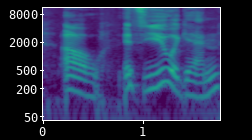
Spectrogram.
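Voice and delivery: low, slow, snooty, haughty, superior drawl. Annoyed at someone shouting across the river again, answering in a low, snooty voice. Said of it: "Handsome said in a low, snooty voice".

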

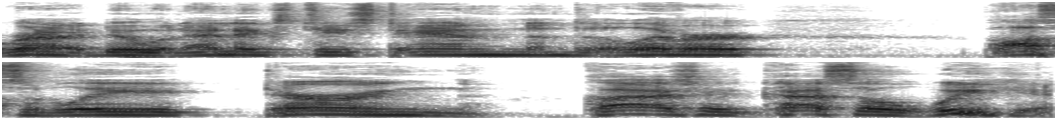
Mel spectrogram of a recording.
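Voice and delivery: put-on man's voice that strains the throat. Announcing an nxt show for clash at the castle weekend in a voice-hurting man impression. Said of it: "that makes my fucking voice hurt when I try to do a it's a man impression".

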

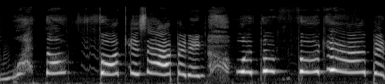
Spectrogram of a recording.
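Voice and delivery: mock piercing, very high, desperate scream of despair. Recounting a night on the couch, the speaker retells screaming up at the heavens. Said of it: "I was screaming on my couch".

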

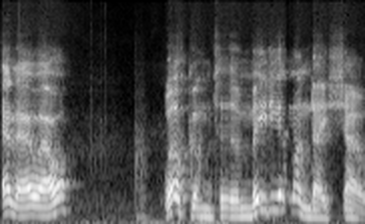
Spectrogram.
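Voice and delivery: British-sounding delivery. Restarting the show greeting to be a bit more British: put-on British accent. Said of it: "We can be a bit more British".

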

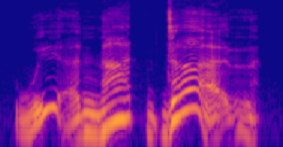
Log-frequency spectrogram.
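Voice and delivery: high, lingering voice, stretched and drawn out. Narrator voicing the nightmare dentist as it moves closer: lingering nightmare voice. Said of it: "The nightmare's voice seemed to linger in the air longer than it should".

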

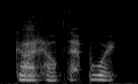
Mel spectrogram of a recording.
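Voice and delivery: hushed whisper under the breath. As the paramedics lift the boy onto the stretcher, he whispers. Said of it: "he whispers".

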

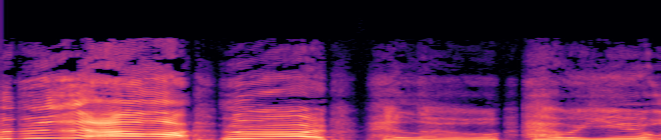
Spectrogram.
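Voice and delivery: each "Ah" drawn out, high and very slow. Retelling a movie scene of switching characters, imitating James McAvoy. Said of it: "James McAvoy just going".

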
